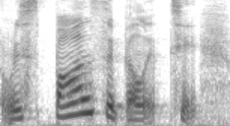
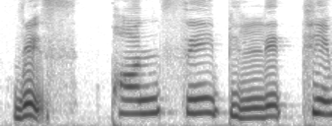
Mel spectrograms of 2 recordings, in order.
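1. 이 단어는 한 번에 부드럽게 이어져 발음돼요. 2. 이 단어는 음절들이 뚝뚝 끊어져 따로 발음돼요. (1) "한 번에 부드럽게 가셔야 돼요" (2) "단어 하나를 나눠가지고 막 responsibility 막 이렇게 하시는 분들 있죠"

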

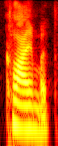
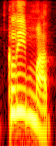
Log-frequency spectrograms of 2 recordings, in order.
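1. Vokal pertama terdengar seperti 'eye'. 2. Vokal pertama terdengar seperti 'ee'. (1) "Climate, bukan klimat" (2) "bukan klimat"

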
